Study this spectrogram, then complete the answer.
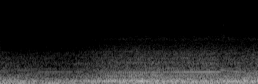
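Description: A 2022 Alfa Romeo Giulia engine under way, a low steady drone with a faint rising tone, heard from inside the car while driving.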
